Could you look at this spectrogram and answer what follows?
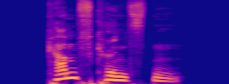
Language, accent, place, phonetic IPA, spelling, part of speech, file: German, Germany, Berlin, [ˈkamp͡fˌkʏnstn̩], Kampfkünsten, noun, De-Kampfkünsten.ogg
- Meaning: dative plural of Kampfkunst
